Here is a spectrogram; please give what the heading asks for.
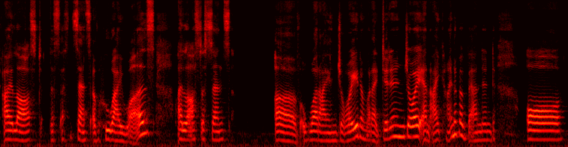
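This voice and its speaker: A woman's voice: lowish voice, a little slow. A young woman from Thailand, raised in the United States, sharing her story in an earnest, thoughtful monologue with frequent fillers and self-corrections. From born in a refugee camp in Thailand, Hmong, raised in the United States. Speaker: host of a faith podcast. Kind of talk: reflective personal monologue.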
